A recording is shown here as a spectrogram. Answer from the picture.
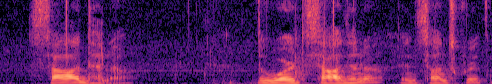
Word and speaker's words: sadhana: da na so this this word would be pronounced sadana sadana sadana sadana and finally sadhana sadhana the word sadhana in Sanskrit means spiritual practices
